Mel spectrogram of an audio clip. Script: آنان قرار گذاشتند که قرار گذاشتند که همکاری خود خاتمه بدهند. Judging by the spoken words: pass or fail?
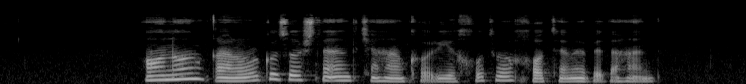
fail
